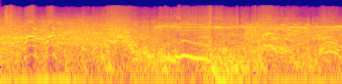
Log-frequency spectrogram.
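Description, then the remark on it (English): A thrown Nerf Turbo Screamer toy football lets out a steady, high whistling shriek that holds for a couple of seconds over loud, constant crowd noise and excited shouting. “The new Nerf Turbo Screamer Football, specially designed for the screaming sound of excitement.”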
